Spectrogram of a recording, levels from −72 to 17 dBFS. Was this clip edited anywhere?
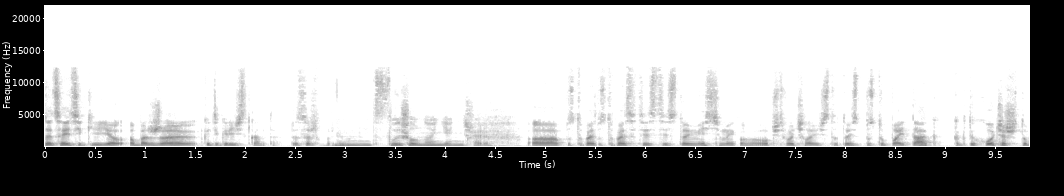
yes; 5 cuts; at 2.0 s, 2.4 s, 5.5 s, 6.9 s, 7.3 s

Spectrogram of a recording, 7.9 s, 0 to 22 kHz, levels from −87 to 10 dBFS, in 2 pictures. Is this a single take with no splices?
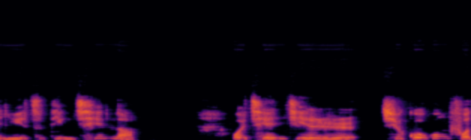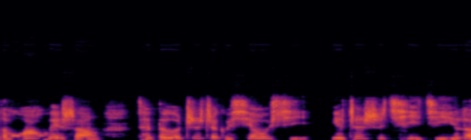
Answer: no; 1 cut; at 6.6 s

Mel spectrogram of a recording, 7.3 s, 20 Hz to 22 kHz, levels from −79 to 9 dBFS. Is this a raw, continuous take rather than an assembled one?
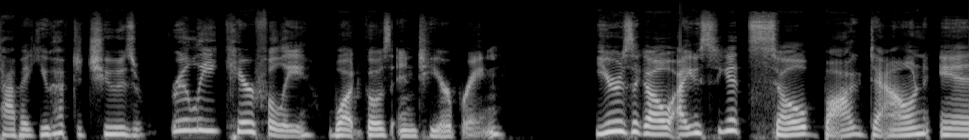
yes; 0 cuts

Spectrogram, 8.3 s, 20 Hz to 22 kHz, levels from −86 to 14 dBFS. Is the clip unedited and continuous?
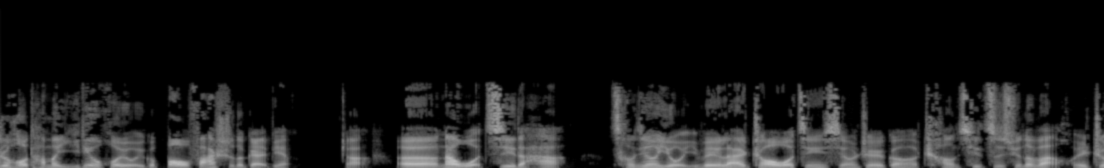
no; 1 cut; at 2.8 s

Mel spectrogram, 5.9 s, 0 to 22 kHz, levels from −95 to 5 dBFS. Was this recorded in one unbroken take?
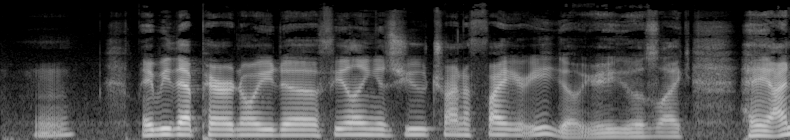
yes; 0 cuts

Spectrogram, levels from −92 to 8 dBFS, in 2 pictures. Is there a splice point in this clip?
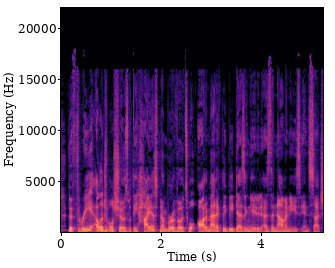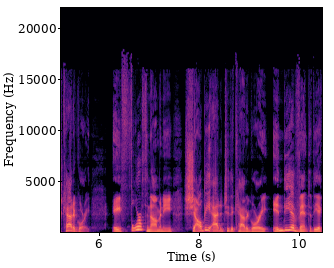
no; 0 cuts

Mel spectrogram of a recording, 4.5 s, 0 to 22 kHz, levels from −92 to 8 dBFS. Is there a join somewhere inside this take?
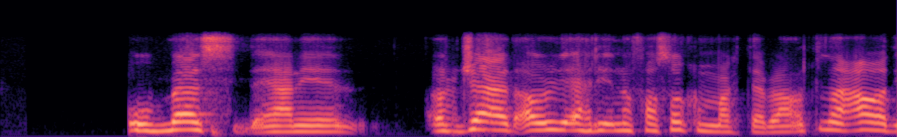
no; 0 cuts

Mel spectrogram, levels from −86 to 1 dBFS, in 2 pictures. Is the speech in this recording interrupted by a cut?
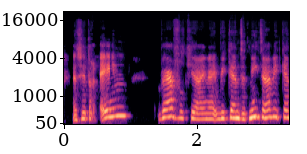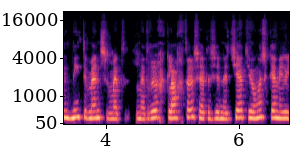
no; 0 cuts

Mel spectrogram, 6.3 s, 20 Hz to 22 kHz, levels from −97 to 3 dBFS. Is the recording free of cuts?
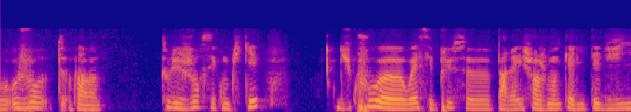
yes; 0 cuts

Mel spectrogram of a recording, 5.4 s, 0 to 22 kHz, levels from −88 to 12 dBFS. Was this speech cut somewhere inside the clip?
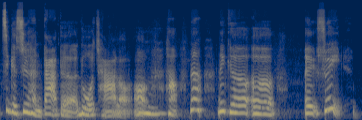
no; 0 cuts

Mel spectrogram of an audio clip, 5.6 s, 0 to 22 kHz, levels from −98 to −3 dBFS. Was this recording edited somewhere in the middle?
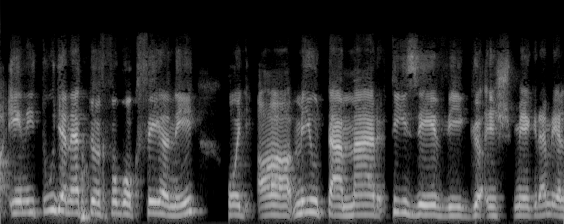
no; 0 cuts

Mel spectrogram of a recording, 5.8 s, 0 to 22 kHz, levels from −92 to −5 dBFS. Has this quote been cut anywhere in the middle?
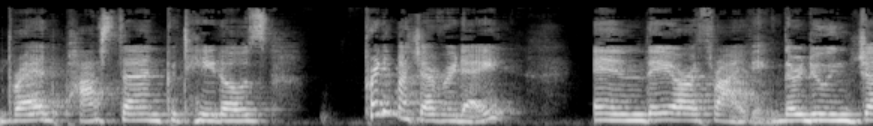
no; 0 cuts

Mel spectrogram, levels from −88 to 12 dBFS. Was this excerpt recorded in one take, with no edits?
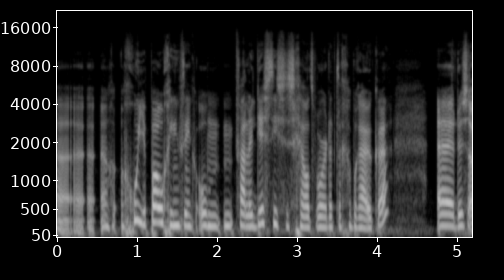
no; 2 cuts; at 1.6 s, 2.2 s

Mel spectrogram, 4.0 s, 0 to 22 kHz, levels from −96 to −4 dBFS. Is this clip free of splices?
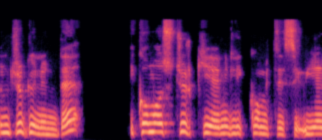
yes; 0 cuts

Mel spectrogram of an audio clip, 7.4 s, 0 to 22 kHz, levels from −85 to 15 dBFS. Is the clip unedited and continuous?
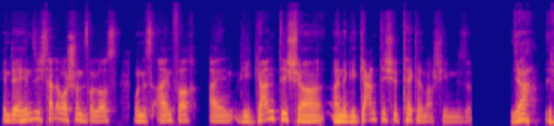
no; 2 cuts; at 1.1 s, 1.7 s

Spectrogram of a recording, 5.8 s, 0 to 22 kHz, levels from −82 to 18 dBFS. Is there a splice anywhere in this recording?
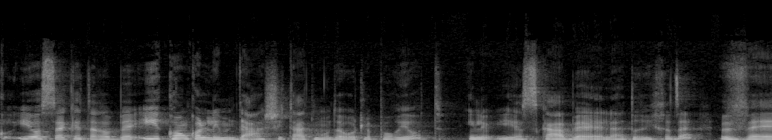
no; 0 cuts

